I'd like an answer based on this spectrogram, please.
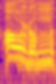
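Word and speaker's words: Oldham: Oldm. It It's not It's pronounced old, but it's actually spelled old ham.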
